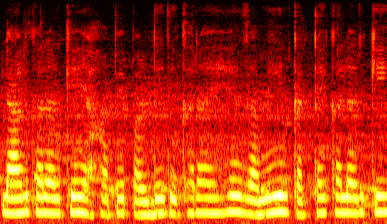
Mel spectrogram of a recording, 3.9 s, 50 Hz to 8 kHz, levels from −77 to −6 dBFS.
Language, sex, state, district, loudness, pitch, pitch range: Hindi, female, Bihar, Patna, -16 LUFS, 200 Hz, 195-205 Hz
